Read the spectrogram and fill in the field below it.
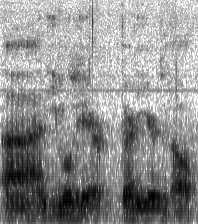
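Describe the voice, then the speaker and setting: A deep-voiced Finnish man in his thirties, a native Swedish speaker, is a guest answering questions in a casual interview while seated in an armchair in a small studio room. He speaks calmly and levelly, a little slowly, in a relaxed, reflective manner, often restarting his sentences. His lapel mic catches a roomy echo and a faint hum of ambience.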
